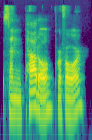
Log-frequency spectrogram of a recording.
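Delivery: slow, clear "Sentado, por favor"; slow Spanish command. Shown as a demonstration. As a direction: draw out "Sentado" to a patient. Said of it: "next I'll say".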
